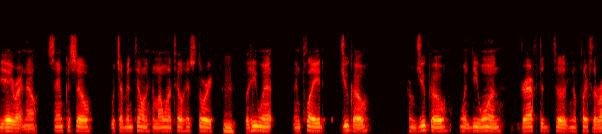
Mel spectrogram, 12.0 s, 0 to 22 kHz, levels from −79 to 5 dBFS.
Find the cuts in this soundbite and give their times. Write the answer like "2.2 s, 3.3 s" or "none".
none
